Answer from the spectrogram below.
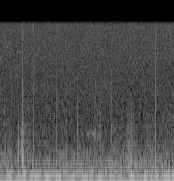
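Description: Dense, steady applause fills the House of Representatives chamber, greeting President Truman as he comes down the center aisle, a continuous crackling wash of many hands clapping at once over a low electrical hum, with no voices heard.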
